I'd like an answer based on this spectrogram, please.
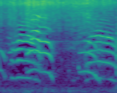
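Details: Kitten only ten days old, rescued from a drain, crying while being bathed for the first time: two thin, high mews, each sliding downward, heard quietly over a steady rushing hiss.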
